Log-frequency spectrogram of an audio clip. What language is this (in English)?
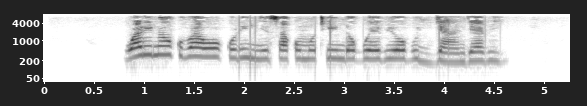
Ganda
